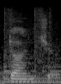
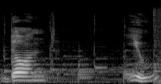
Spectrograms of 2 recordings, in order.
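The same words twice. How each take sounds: First: The t and y sounds merge into ch. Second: The t and y sounds are said separately. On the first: Native speakers usually say it this way. "but generally I listen" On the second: Native speakers seldom say it this way. "They seldom I listen native speaker say"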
